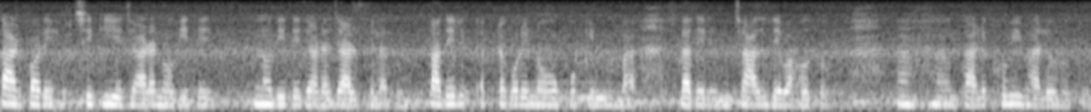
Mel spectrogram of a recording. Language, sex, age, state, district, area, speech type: Bengali, female, 45-60, West Bengal, Birbhum, urban, spontaneous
